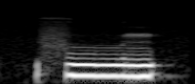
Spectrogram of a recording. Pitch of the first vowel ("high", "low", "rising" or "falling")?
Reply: high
